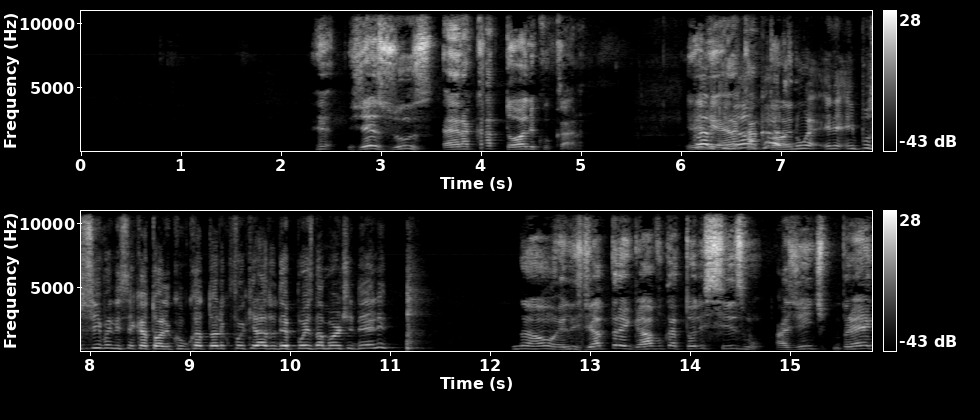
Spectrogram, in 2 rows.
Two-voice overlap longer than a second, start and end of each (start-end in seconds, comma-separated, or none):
6.1-7.3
